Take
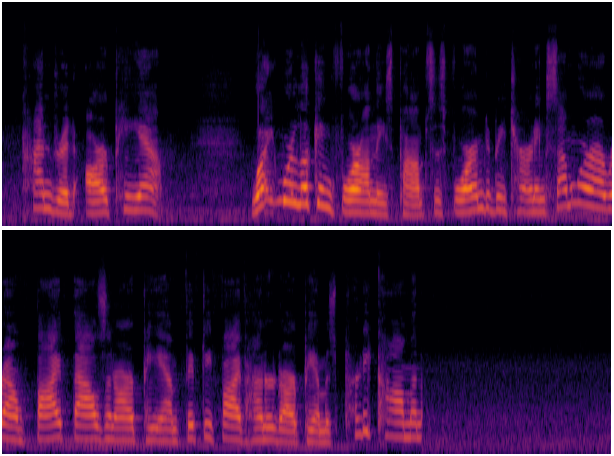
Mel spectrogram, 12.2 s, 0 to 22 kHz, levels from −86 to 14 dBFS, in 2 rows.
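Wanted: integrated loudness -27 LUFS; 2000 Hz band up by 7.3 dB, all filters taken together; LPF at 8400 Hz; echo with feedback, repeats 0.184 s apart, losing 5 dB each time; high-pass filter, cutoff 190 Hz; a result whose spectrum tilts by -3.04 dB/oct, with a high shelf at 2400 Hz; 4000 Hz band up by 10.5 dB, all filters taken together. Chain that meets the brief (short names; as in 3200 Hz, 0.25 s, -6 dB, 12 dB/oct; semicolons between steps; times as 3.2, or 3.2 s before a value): HPF 190 Hz; LPF 8400 Hz; bell 2000 Hz +6 dB; high shelf 2400 Hz +7 dB; bell 4000 Hz +5.5 dB; feedback echo 0.184 s, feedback 56%, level -5 dB; gain -2 dB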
